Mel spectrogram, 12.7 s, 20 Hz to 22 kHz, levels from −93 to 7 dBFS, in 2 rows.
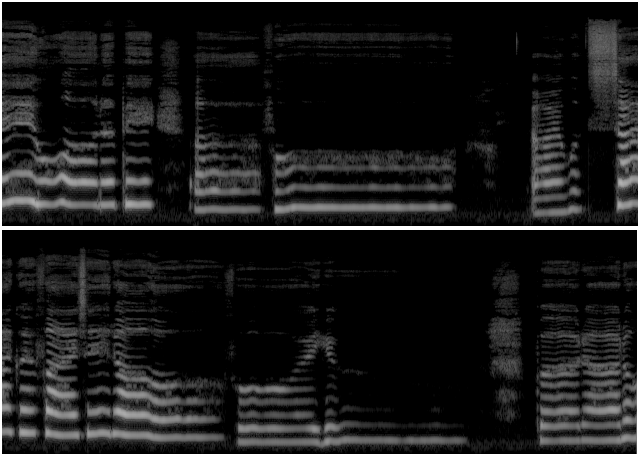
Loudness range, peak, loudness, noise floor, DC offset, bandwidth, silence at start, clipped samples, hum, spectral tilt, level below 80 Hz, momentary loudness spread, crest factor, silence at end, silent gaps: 13 LU; -18 dBFS; -38 LUFS; -72 dBFS; under 0.1%; 16 kHz; 0 s; under 0.1%; none; -1.5 dB/octave; under -90 dBFS; 22 LU; 22 dB; 0 s; none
